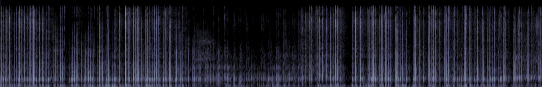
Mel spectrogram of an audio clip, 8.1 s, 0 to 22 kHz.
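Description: Long acrylic nails rapidly tap and scratch a hollow pink/purple ribbed rubber hot water bottle while it is turned in the hands. Dense, crisp clicks ring around a steady hollow tone near 370 Hz, softening into a quieter scratching stretch midway. After a brief pause, the fast tapping resumes.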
